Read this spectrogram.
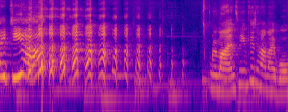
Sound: women laughing

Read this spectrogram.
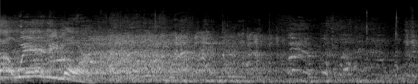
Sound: audience laughing

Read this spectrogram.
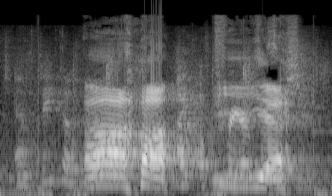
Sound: chuckles

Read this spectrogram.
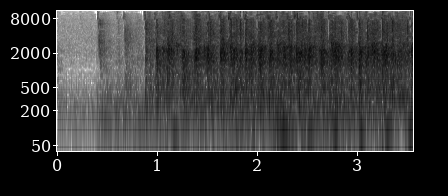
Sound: applause

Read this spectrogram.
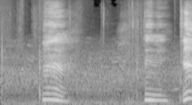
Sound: sigh

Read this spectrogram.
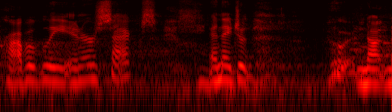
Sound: gasps

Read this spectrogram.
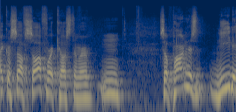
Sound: murmurs

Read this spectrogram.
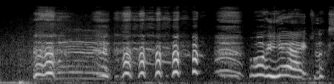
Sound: laughs

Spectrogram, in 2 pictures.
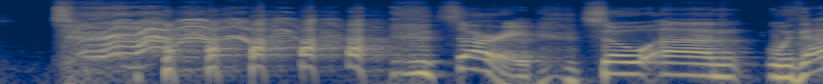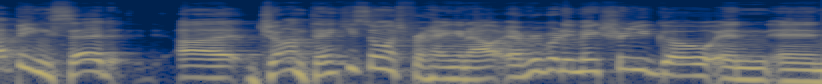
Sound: laughter

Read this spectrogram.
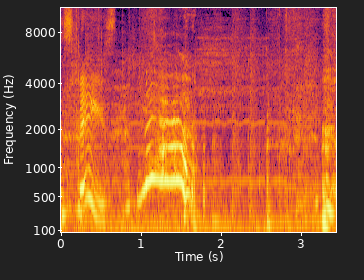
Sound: chuckling; laughs

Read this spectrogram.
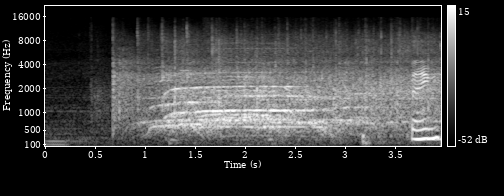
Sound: applause and cheering

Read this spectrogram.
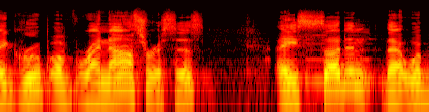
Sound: buzzer beeping

